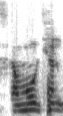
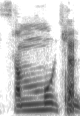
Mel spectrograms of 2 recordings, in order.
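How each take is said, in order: First: The m sound is short and single. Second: The m sound is held long and doubled. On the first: The speaker calls it wrong. "दिलों में समूर्छन पड़ जाते" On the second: The speaker calls it right. "जबकि सम्मूर्छन पड़ना चाहिए"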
